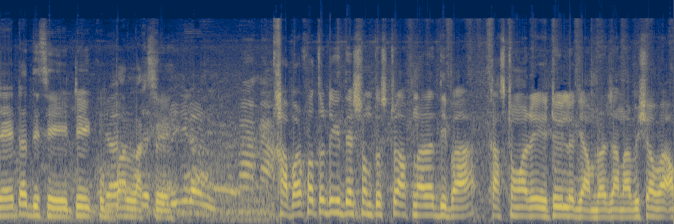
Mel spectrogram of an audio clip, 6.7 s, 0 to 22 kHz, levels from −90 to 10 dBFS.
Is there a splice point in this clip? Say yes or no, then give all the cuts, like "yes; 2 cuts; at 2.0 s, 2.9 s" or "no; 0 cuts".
yes; 1 cut; at 2.8 s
